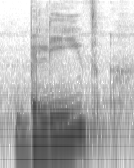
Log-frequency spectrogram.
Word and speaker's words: believe: Okay, it is below, become, begin, believe, beside. Give primary stress to the second syllable.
